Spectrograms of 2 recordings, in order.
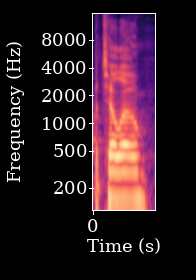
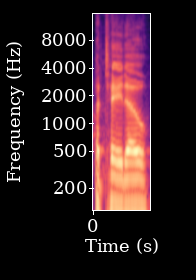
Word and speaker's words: Potylo: My name is Potylo. Not potato or padildo.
